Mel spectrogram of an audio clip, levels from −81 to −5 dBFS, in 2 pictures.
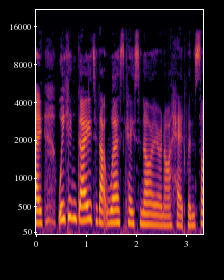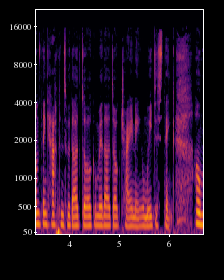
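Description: From 0.52 s to 6.37 s, word clock ticks recur about every half second. The unlocked receiving clock drifts roughly 40 ppm, dropping or repeating single samples.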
